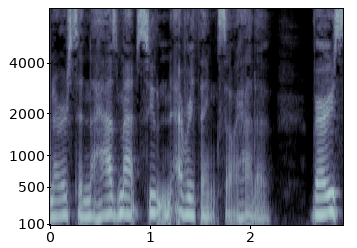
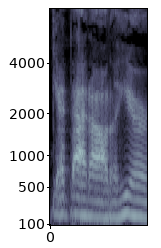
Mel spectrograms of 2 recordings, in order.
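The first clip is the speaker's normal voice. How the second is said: put-on crabby raspy old man voice, quieter; 5 dB quieter than usual. Retelling talking to a kid: imitating own crabby raspy old man voice. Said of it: "I sounded like a really crabby, raspy old man".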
